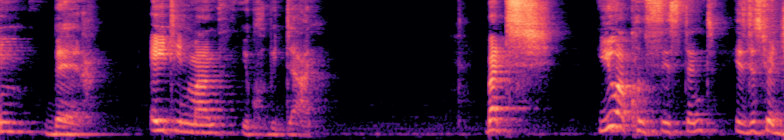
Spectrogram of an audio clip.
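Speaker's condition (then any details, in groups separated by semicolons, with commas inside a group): No condition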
